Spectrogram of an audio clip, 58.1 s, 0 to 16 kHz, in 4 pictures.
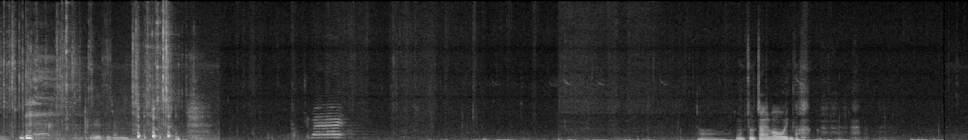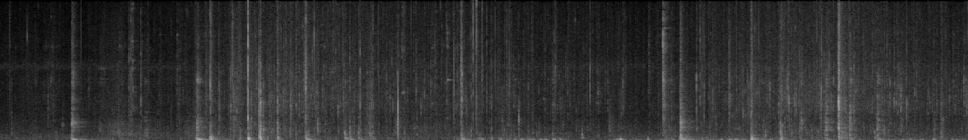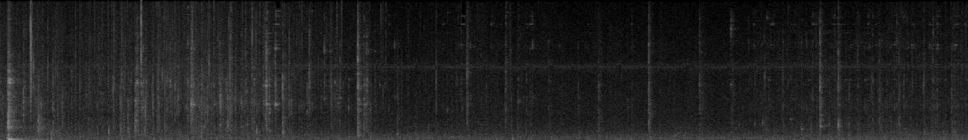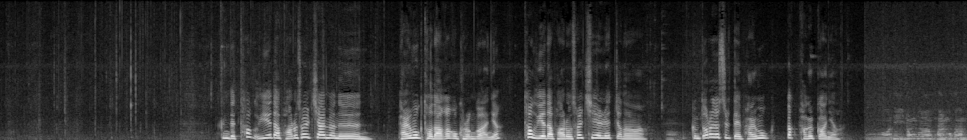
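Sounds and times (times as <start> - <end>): ice axes striking ice: 17.2 - 23.8, 24.4 - 34.7.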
